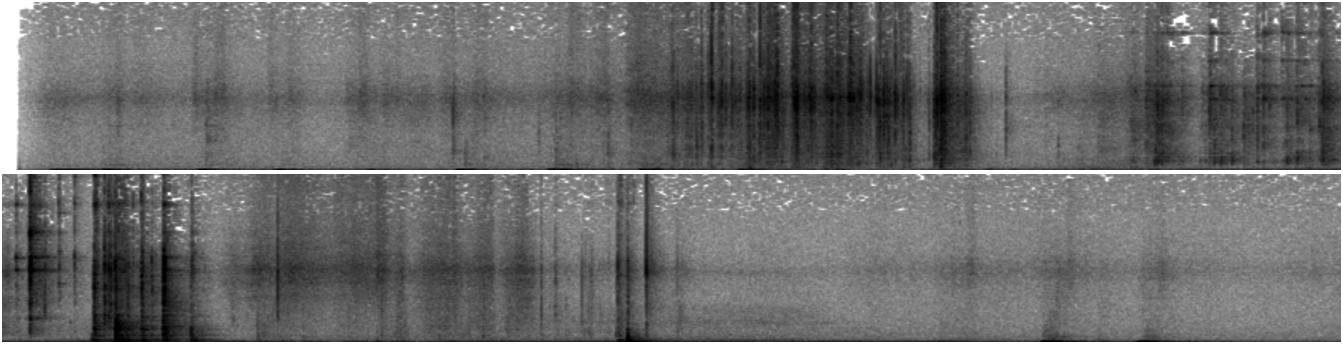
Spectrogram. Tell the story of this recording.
I walked towards a table, where my phone was placed and pulled out a tissue pack, my keys and my wallet from my pants. I placed them next to my phone and walked away.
